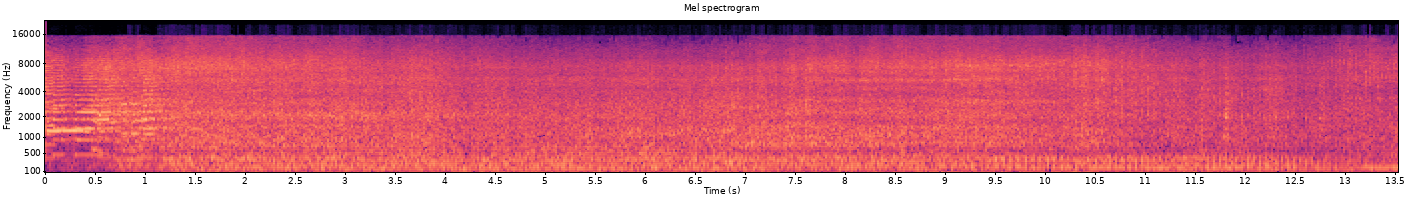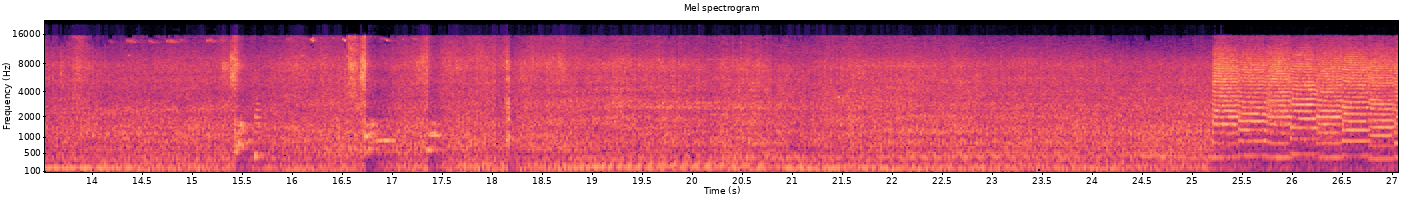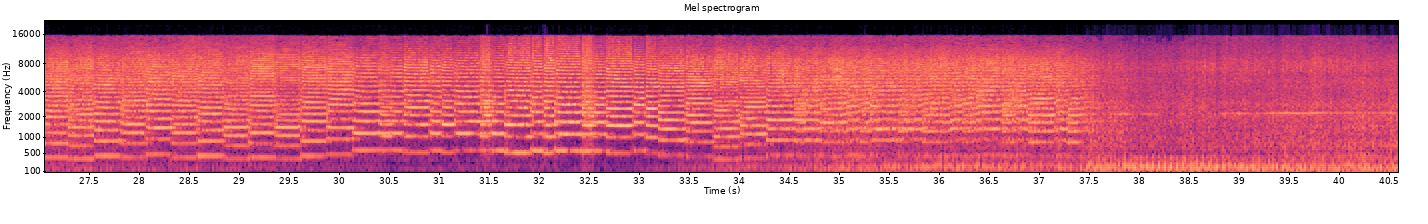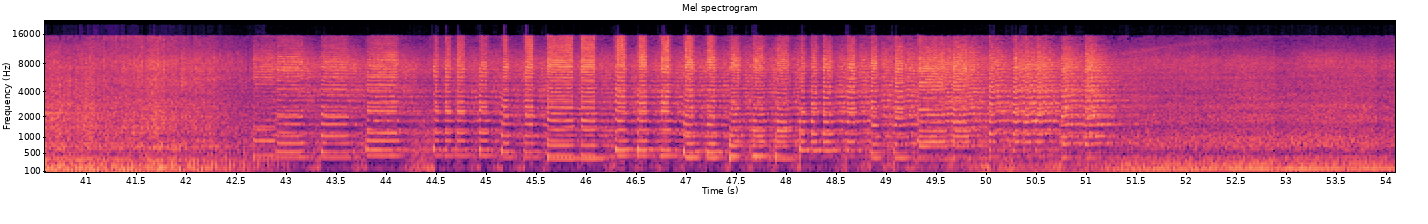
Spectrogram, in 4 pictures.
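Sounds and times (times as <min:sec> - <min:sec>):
musical bus horn tune: 0:00.0 - 0:01.6, 0:25.1 - 0:37.7, 0:42.6 - 0:51.5
bus engine running: 0:00.0 - 0:54.0.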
